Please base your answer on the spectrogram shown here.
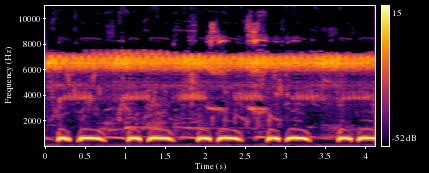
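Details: Spotted dove decoy calling wild doves with a two-word coo: loud, clear pairs of a short coo then a long slightly falling coo, evenly repeated about once a second, over a steady faint high whine.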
